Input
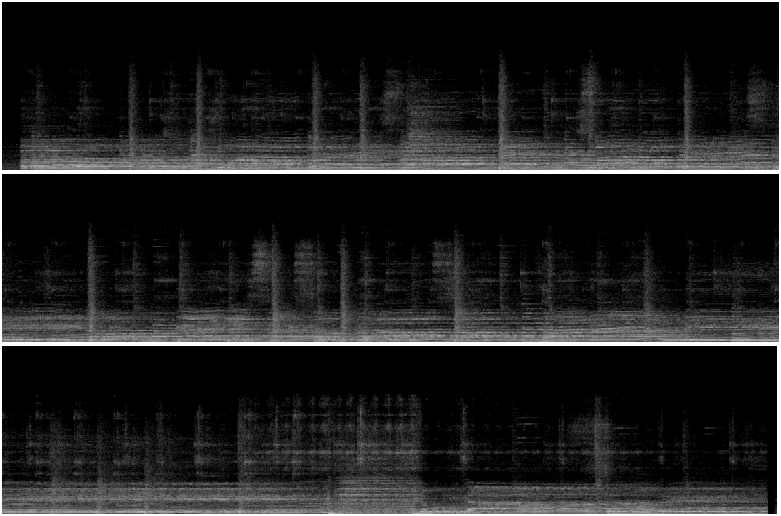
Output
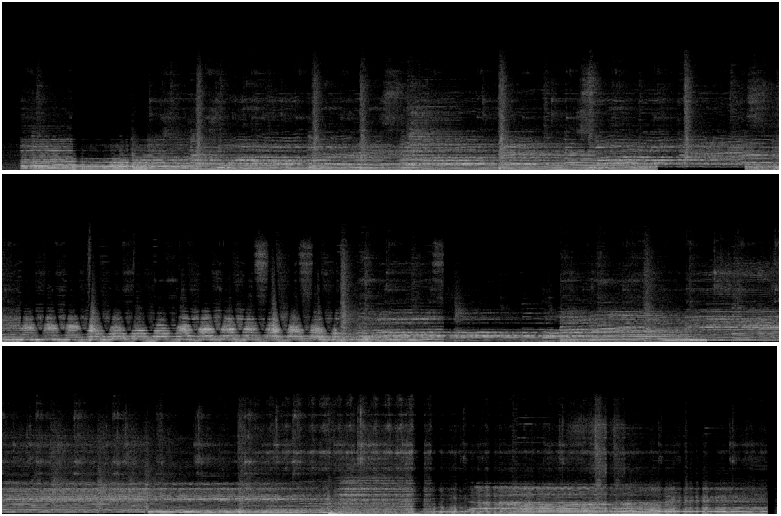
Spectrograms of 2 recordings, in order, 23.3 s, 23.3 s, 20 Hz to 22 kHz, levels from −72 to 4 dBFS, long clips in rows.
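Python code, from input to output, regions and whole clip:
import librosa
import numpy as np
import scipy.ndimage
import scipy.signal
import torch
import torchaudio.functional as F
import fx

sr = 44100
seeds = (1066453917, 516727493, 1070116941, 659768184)

y = fx.chain(x, sr, fx.lowpass(hz=1200.0, slope=6),
    fx.low_shelf(hz=480.0, db=10.0),
    fx.over_compress(threshold_db=-25.0, ratio=-0.5), at=(0.71, 1.46))
y = fx.chain(y, sr, fx.highpass(hz=820.0, slope=24),
    fx.high_shelf(hz=7800.0, db=4.5), at=(6.56, 7.44))
y = fx.chain(y, sr, fx.peak_eq(hz=1700.0, db=13.5, octaves=0.84),
    fx.stagger_phaser(hz=4.5), at=(7.96, 11.12))
y = fx.chain(y, sr, fx.bandpass_edges(low_hz=280.0, high_hz=3400.0),
    fx.fixed_phaser(hz=890.0, stages=4),
    fx.doubler(ms=30.0, db=-11), at=(12.19, 13.36))
y = fx.chain(y, sr, fx.highpass(hz=760.0, slope=12),
    fx.echo_single(ms=764, db=-3.5),
    fx.env_flatten(amount_pct=70), at=(14.82, 17.01))
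y = fx.chain(y, sr, fx.over_compress(threshold_db=-27.0, ratio=-0.5),
    fx.echo_feedback(ms=187, feedback_pct=18, wet_db=-8), at=(19.58, 22.69))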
